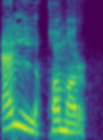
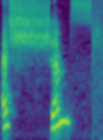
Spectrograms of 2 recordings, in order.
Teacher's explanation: We call it لام قمرية because if you say القمر you have to pronounce the لام. But if you say الشمس you don't pronounce the لام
